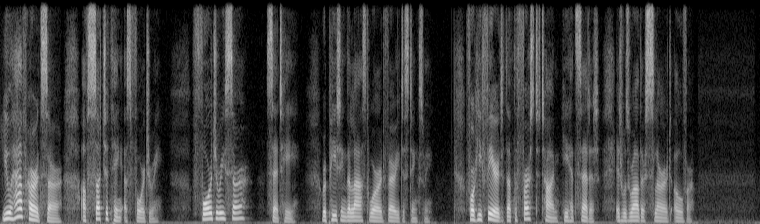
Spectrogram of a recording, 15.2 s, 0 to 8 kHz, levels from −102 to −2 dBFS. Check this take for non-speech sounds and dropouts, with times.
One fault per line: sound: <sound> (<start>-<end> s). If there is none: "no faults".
no faults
